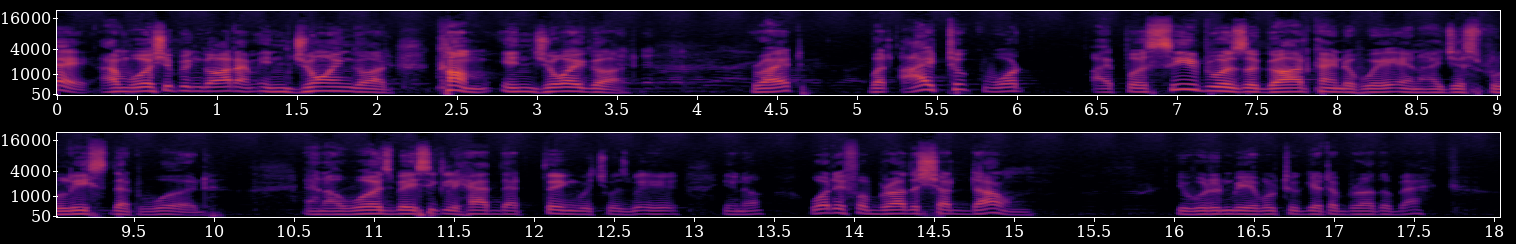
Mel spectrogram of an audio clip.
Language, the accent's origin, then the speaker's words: English; India; moved away; And you got to understand, I came from India, right?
